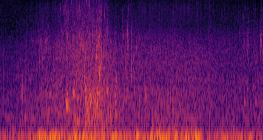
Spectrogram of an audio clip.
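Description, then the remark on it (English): Floodwater covering thousands of acres of farmland near Corcoran in Kings County, in the Central Valley, laps and sloshes gently in a steady, low wash, with a soft swell of splashing midway through and a faint breezy hiss underneath, no voices. “Instead, beneath the waves gently lapping in front of him are thousands of acres of farmland.”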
